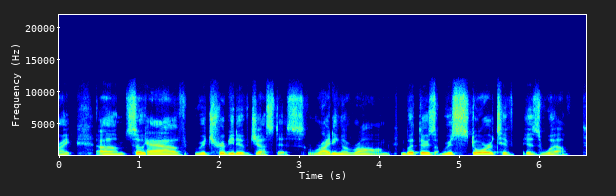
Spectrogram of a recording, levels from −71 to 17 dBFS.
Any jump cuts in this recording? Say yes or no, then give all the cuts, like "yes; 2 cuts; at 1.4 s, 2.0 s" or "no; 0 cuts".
yes; 5 cuts; at 1.1 s, 3.1 s, 4.2 s, 4.7 s, 5.7 s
